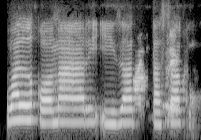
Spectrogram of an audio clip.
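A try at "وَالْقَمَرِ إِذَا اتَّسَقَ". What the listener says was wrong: Maknya pendek. Wal qamari, maknya pendek.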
